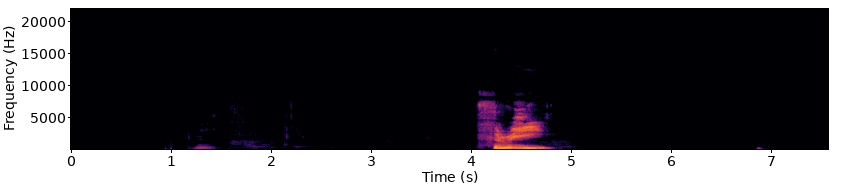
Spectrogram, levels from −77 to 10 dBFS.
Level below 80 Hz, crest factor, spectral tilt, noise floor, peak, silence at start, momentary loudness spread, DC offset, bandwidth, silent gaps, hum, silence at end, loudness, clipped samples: -62 dBFS; 22 dB; -5.5 dB/octave; under -90 dBFS; 0 dBFS; 4.1 s; 21 LU; under 0.1%; 9.2 kHz; none; none; 2.8 s; -13 LUFS; under 0.1%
